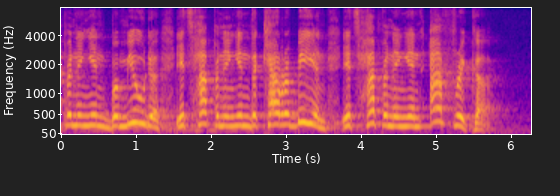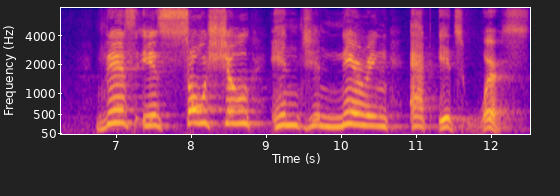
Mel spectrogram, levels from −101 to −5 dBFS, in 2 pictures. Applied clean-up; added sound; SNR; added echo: none; none; none; none.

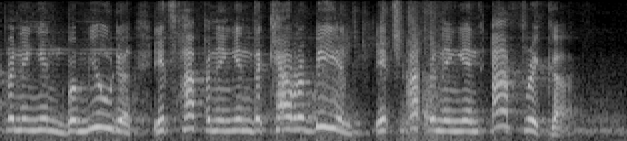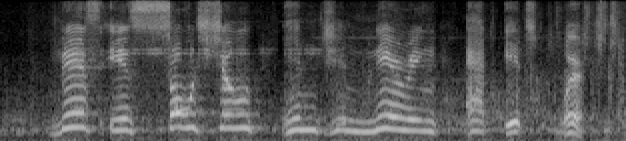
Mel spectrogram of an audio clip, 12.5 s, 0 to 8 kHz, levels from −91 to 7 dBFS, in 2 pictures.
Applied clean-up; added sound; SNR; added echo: neural separator model SepFormer DNS4.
